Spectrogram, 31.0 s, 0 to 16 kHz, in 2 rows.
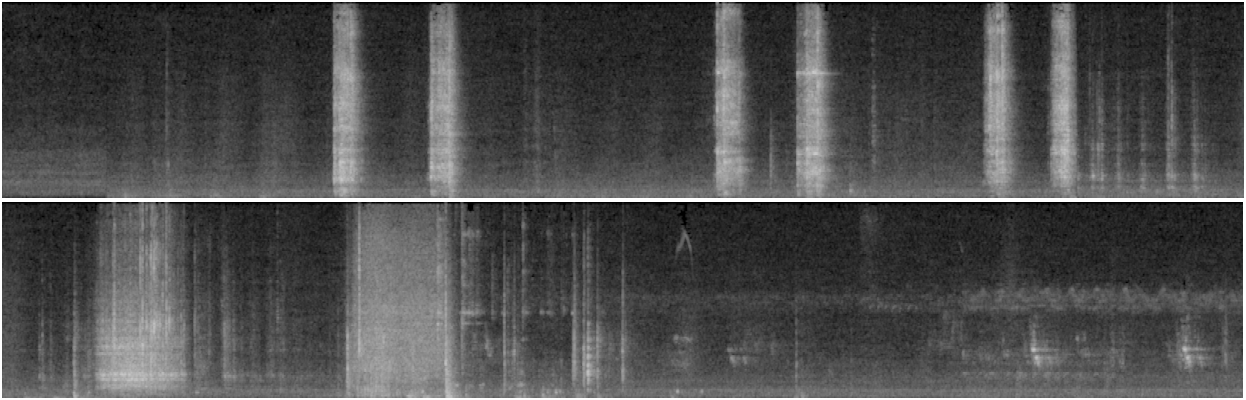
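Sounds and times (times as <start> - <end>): rubbing or scraping noises: 12.3 - 23.2
sharp knocks or rattles: 15.8 - 17.9.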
